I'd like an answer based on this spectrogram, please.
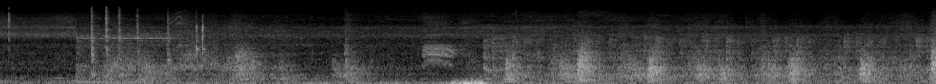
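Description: Open-end spanner loosening the mounting bolt of a car horn. In the second half it makes short strokes that repeat a little faster than once a second.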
